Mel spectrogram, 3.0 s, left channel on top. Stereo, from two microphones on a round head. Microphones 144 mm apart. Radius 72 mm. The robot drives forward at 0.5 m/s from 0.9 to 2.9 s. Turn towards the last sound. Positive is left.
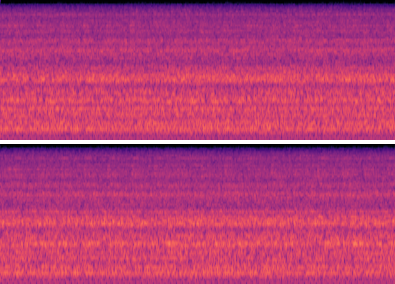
turn(degrees=55)  # may be behind; listen again after turning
